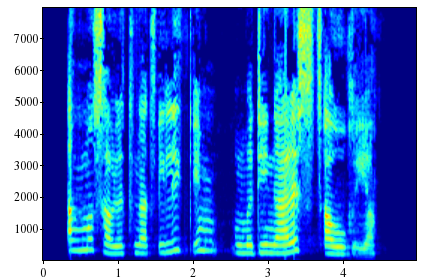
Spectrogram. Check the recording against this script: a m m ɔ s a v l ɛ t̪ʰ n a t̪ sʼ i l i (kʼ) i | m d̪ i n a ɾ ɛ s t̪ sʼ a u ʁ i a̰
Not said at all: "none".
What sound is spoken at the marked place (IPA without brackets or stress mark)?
kʼ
